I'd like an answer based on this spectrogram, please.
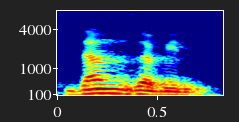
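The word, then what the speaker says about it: زنجبيل: সেটার সাথে আমরা কাছাকাছি টোনালিটির দিকে খেয়াল করে আমরা এটা মনে রাখবো, জানজাবিল শব্দের অর্থ হচ্ছে আদা।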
